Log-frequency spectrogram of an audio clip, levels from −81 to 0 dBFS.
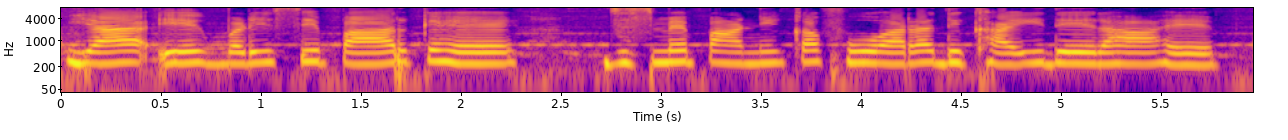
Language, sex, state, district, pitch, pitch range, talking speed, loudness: Hindi, female, Uttar Pradesh, Lucknow, 255 Hz, 245-270 Hz, 140 wpm, -11 LUFS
